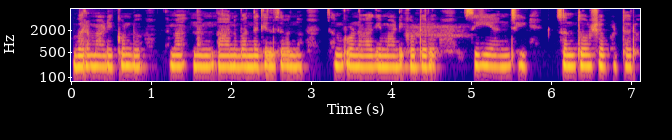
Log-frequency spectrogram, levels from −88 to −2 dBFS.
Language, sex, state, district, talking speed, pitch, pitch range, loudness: Kannada, female, Karnataka, Dakshina Kannada, 110 wpm, 205 Hz, 200-210 Hz, -18 LUFS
